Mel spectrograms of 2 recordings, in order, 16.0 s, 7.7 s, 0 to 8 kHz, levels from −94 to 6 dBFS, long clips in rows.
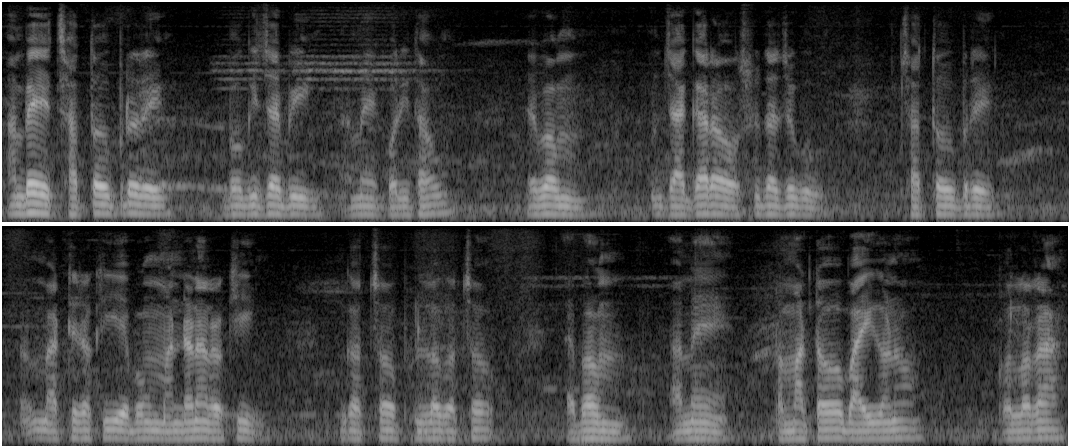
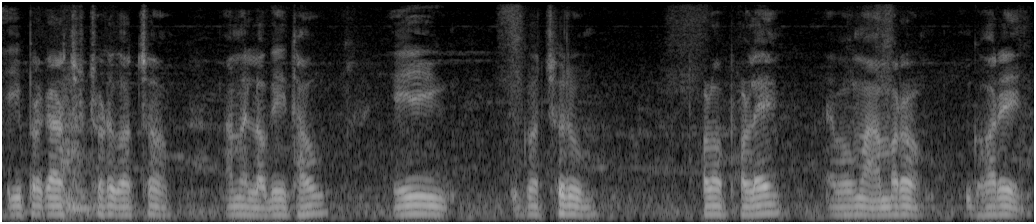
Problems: none marked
